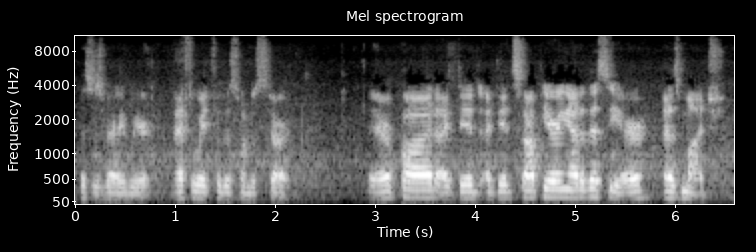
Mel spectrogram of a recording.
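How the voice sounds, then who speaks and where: A young man hosts a casual review vlog from home and rambles through his thoughts with plenty of ums and restarts. His voice sits at a middle pitch, with a light hiss of room noise behind it. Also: fairly even intonation, a little fast, poor audio. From Rhode Island. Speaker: travel vlog host. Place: home, living room near the kitchen.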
